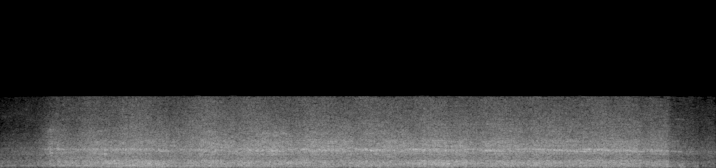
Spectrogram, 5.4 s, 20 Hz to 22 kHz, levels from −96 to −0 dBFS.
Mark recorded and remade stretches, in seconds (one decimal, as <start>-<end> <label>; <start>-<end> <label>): 0.0-5.4 recorded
